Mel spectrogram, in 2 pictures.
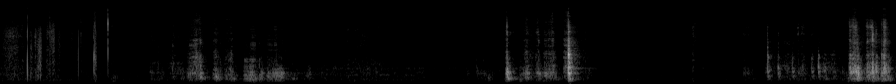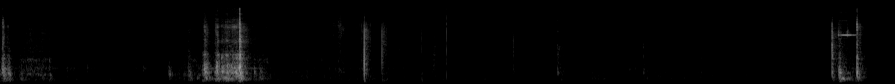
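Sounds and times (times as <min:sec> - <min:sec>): handling rubbing and scraping: 0:00.0 - 0:04.1, 0:04.8 - 0:05.9, 0:06.7 - 0:09.5, 0:10.7 - 0:13.0.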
